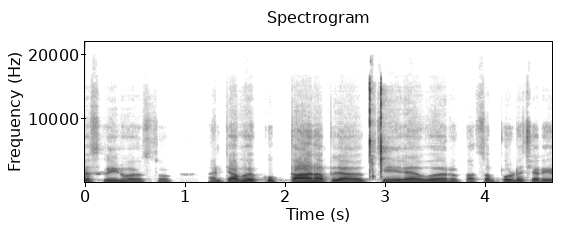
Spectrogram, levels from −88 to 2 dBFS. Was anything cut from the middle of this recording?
yes; 2 cuts; at 2.9 s, 3.8 s

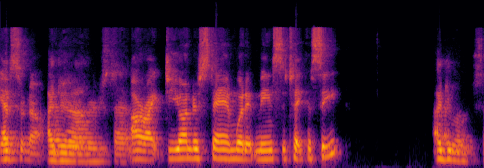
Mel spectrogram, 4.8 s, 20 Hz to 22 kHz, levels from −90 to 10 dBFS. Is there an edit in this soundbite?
no; 0 cuts

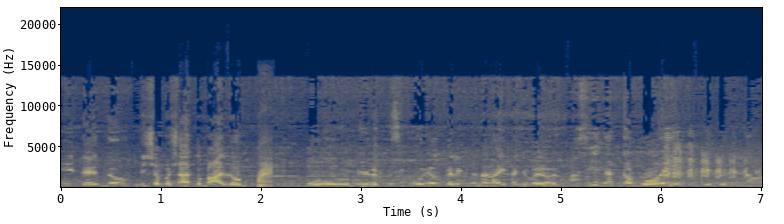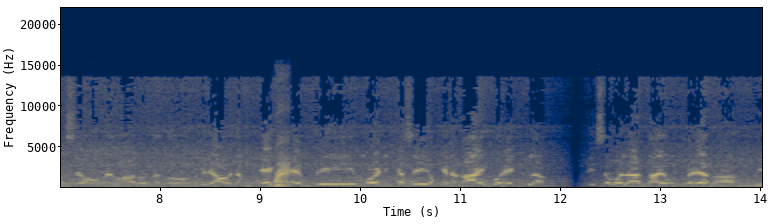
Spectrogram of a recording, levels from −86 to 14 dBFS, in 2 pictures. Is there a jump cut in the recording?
no; 0 cuts

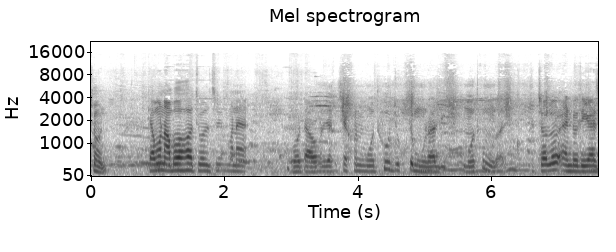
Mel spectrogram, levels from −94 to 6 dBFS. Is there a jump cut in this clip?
yes; 1 cut; at 3.4 s

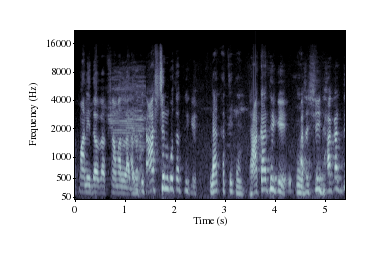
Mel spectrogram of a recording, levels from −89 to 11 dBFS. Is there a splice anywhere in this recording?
yes; 1 cut; at 1.3 s

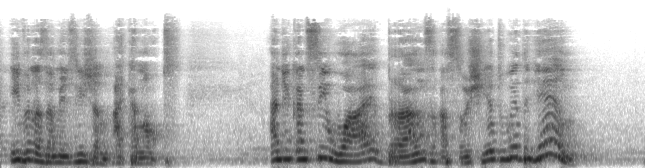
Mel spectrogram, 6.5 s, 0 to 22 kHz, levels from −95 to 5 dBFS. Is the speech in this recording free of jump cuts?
yes; 0 cuts

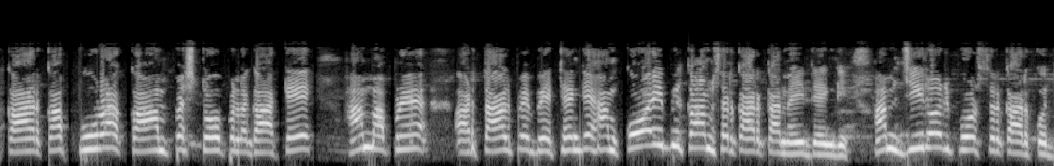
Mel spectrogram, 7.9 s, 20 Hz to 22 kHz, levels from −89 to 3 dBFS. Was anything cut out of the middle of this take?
no; 0 cuts

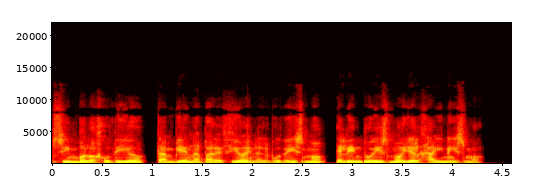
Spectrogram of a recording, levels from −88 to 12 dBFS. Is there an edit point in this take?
no; 0 cuts

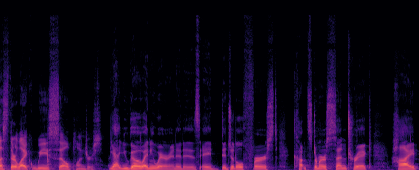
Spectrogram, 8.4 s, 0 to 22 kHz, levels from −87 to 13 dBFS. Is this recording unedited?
no; 1 cut; at 2.2 s

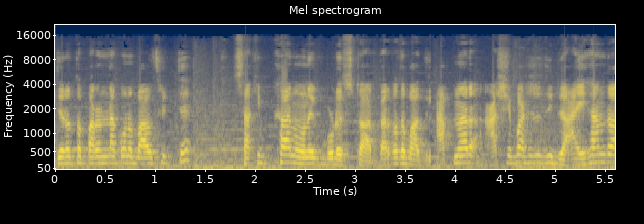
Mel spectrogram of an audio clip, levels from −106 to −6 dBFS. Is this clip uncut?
no; 2 cuts; at 1.5 s, 3.7 s

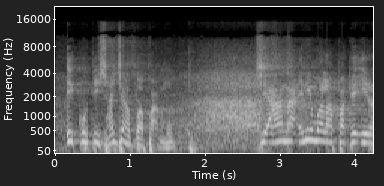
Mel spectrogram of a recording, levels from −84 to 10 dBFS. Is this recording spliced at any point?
yes; 1 cut; at 2.7 s

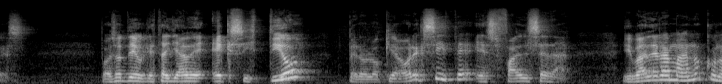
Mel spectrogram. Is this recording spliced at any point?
yes; 1 cut; at 1.3 s

